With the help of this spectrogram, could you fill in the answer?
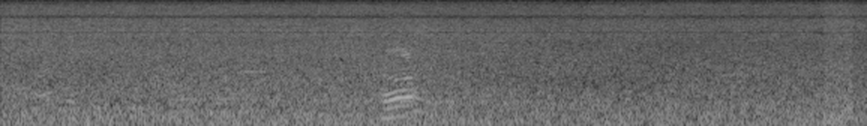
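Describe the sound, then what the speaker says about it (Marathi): Waterfalls and a river near Jawhar roar in a steady, dense wash of rushing water, loud and constant throughout, with a brief faint sound rising over it midway. "हा एक वॉटरफॉल आणि ते दोन वॉटरफॉल आणि ही नदी"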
